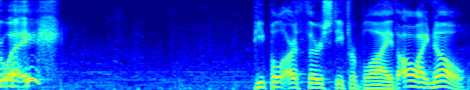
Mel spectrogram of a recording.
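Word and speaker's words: Blaidd: weird in the pronunciation it's not normal um english it's it's it's welsh so you would uh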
